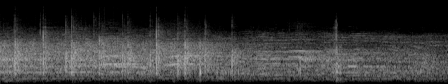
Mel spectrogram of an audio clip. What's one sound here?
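Sticks clack against a plastic ball in a large echoing hall.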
